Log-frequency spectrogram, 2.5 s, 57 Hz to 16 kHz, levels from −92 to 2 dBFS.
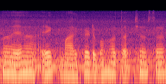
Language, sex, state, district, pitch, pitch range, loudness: Hindi, male, Chhattisgarh, Raipur, 120 Hz, 110-120 Hz, -16 LUFS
